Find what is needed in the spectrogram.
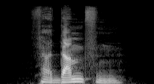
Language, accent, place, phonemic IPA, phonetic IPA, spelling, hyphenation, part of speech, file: German, Germany, Berlin, /fɛʁˈdampfən/, [fɛɐ̯ˈdampfn̩], verdampfen, ver‧damp‧fen, verb, De-verdampfen.ogg
- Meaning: 1. to evaporate 2. to vaporize / vaporise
